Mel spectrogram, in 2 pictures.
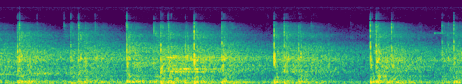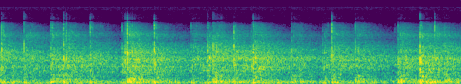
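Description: Several basketballs being dribbled at once on a gym floor: many overlapping, irregular bounces.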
